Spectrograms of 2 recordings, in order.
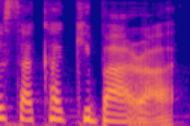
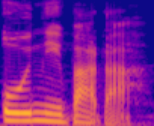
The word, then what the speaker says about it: Sakakibara: The press read the kanji, so the Japanese characters for Saito Sakakibara, and instead of pronouncing the way that he intended, the killer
